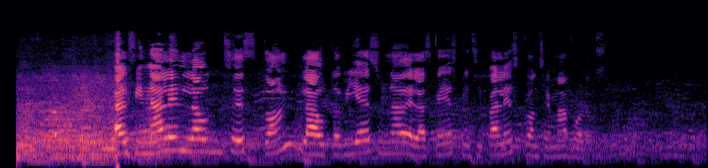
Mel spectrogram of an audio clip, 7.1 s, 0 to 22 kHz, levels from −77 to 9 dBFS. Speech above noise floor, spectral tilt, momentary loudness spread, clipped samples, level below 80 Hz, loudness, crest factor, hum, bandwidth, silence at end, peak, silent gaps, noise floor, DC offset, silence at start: 25 dB; -2 dB/octave; 21 LU; under 0.1%; -58 dBFS; -20 LUFS; 22 dB; none; 11.5 kHz; 0.15 s; 0 dBFS; none; -46 dBFS; under 0.1%; 0.15 s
